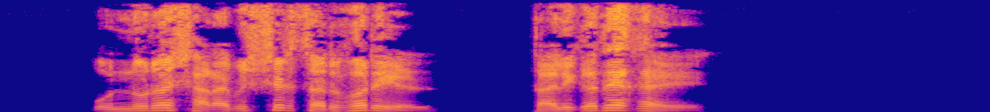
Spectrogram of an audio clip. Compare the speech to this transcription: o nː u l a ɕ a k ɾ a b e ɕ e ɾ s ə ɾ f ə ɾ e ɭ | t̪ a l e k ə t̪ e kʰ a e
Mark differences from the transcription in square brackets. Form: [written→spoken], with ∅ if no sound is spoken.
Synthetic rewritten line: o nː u [l→ɾ] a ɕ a [k→∅] ɾ a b [e→i] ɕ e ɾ s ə ɾ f ə ɾ e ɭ | t̪ a l [e→i] k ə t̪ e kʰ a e

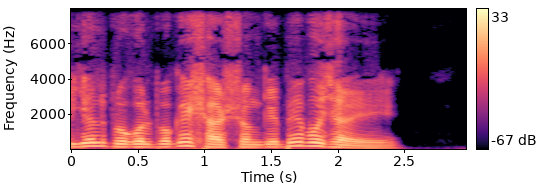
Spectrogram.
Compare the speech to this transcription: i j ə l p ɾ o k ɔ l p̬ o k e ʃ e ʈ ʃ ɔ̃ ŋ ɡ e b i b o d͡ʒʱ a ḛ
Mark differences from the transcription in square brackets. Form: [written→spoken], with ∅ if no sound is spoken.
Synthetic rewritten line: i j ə l p ɾ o k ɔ l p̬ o k e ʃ [e→a] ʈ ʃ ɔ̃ ŋ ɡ e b [i→e] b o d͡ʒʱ a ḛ

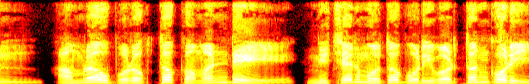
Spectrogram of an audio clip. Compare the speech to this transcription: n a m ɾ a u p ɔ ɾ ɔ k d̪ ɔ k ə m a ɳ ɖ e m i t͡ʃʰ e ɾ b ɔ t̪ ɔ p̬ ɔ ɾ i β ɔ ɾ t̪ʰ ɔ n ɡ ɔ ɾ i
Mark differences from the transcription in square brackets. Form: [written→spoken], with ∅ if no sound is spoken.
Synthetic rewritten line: n a m ɾ a u p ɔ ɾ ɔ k [d̪→t̪] ɔ k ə m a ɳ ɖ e [m→n] i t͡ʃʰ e ɾ [b→m] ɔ t̪ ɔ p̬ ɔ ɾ i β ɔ ɾ [t̪ʰ→t̪] ɔ n [ɡ→k] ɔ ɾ i

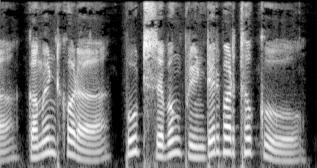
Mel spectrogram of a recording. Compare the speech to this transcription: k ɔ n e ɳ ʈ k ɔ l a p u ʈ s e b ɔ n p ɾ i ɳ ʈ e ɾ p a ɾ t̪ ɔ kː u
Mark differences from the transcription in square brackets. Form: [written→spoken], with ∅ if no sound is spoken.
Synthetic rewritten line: k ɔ [n→m] e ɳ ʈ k ɔ [l→ɽ] a p u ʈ s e b ɔ [n→ŋ] p ɾ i ɳ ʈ e ɾ p a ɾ [t̪→t̪ʰ] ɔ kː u

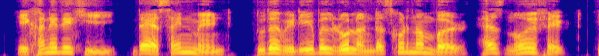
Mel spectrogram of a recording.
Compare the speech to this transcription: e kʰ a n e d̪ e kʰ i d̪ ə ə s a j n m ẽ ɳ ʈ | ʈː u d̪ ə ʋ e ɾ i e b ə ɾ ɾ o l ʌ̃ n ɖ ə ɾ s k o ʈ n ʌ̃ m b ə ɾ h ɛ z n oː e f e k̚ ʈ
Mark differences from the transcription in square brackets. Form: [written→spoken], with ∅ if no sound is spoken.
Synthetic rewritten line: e kʰ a n e d̪ e kʰ i d̪ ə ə s a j n m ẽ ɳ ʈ | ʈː u d̪ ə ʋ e ɾ i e b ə [ɾ→l] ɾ o l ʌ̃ [n→ɳ] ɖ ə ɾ s k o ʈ n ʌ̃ m b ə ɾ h ɛ z n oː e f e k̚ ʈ

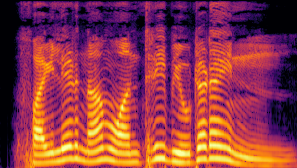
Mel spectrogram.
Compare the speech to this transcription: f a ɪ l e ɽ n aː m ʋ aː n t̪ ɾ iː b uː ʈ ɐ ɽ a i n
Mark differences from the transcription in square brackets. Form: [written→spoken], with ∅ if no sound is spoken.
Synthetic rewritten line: f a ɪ l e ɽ n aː m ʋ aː n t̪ ɾ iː b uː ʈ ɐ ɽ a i n

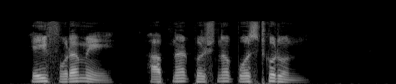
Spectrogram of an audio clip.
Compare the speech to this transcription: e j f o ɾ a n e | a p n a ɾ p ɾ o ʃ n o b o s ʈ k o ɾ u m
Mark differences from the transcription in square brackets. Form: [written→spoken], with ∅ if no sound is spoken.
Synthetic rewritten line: e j f o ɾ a [n→m] e | a p n a ɾ p ɾ o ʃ n o [b→p] o s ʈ k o ɾ u [m→n]

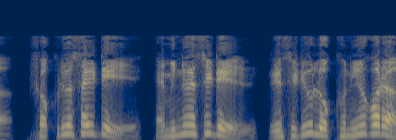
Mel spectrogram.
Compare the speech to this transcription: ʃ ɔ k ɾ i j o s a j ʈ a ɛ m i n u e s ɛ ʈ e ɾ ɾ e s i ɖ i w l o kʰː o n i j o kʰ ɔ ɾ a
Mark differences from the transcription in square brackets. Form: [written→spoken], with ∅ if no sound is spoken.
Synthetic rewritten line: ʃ ɔ k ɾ i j o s a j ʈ [a→e] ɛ m i n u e s [ɛ→i] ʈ e ɾ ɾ e s i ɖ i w l o kʰː o n i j o [kʰ→k] ɔ ɾ a

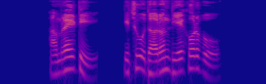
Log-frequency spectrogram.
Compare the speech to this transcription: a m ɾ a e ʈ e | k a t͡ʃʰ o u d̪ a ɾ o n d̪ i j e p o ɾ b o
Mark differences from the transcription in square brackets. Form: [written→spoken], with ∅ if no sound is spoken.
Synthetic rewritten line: a m ɾ a e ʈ [e→i] | k [a→i] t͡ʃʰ [o→u] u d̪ a ɾ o n d̪ i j e [p→k] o ɾ b o

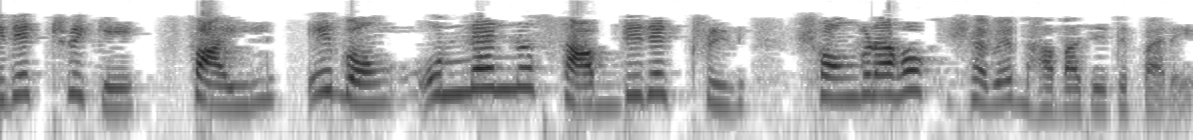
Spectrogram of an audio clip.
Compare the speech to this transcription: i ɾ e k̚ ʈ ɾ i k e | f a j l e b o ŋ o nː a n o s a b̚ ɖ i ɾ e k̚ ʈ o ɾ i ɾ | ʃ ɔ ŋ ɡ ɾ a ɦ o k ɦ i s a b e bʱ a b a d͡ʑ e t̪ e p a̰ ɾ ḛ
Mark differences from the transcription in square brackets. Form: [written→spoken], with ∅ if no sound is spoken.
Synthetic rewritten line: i ɾ e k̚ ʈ ɾ i k e | f a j l e b o ŋ o nː a [n→nː] o s a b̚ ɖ i ɾ e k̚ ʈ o ɾ i ɾ | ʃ ɔ ŋ ɡ ɾ a ɦ o k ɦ i [s→ʃ] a b e bʱ a b a d͡ʑ e t̪ e p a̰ ɾ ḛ

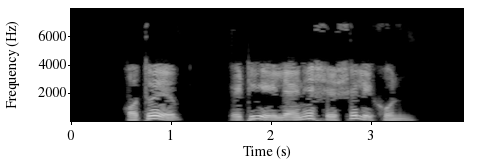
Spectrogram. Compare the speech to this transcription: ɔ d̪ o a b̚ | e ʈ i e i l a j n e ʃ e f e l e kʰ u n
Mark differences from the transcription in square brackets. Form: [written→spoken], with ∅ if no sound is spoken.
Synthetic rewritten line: ɔ [d̪→t̪] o [a→e] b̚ | e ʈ i e [i→j] l a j n e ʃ e [f→ʃ] e l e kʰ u n

